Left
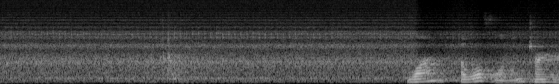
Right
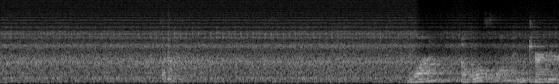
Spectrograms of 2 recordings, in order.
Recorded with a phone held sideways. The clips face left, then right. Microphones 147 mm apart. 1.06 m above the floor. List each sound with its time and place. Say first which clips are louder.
1.6 s a squeak: right 3 dB; 45° right (ahead or behind), 1.5 m
4.1 s a man speaking: left 3 dB; 30° left (ahead or behind), 0.9 m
